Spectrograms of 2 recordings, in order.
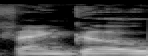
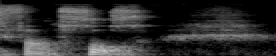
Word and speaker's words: van Gogh: I know many people are used to saying Vincent van Gogh or van Gogh, but the Dutch pronunciation is Vincent van Gogh.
